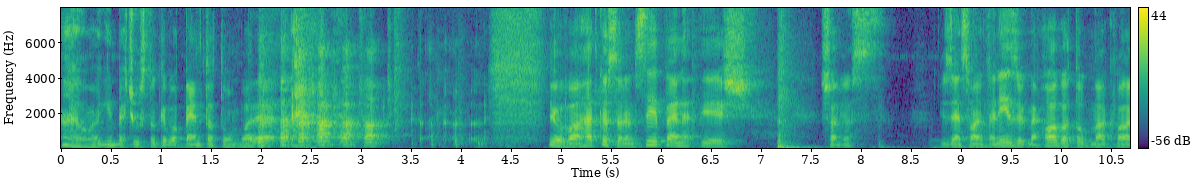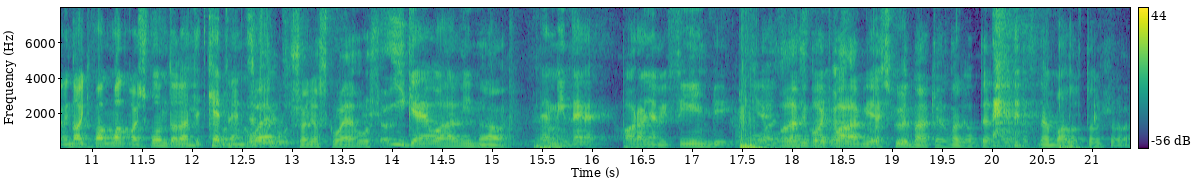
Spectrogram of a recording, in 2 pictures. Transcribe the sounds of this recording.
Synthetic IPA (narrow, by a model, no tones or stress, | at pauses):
nojoːmɛɡinbɛt͡ʃuːst̪oŋkɛbɒpɛnt̪ɒt̪o̞mbɒd̪ɛ | joːvɒnɦat̪kø̞sønømseːpɛneːʃ | ʃɒɲos | yzɛnsʋɒit̪ɛneːzøːknɛkhɒlɡɒt̪oːknɒkʋɒlɒminɒɟmɒɡʋɒʒɡo̞nd̪o̞lɒt̪ɛɟkɛd̪vɛnksoʃɒɲoskoɛɦoːʃiɡɛnvɒlɒmi | nɛmːind̪ɛn | ɒɾɒɲɒmifeːɲlikʋɒ̰ɟiɡvlmivɒvɒlɒmikyld̪mark̪ɛnznɒɟo̞nt̪ɛekɛsnɛmɦɒlːot̪ːɒmʃo̰ɦɒ̰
